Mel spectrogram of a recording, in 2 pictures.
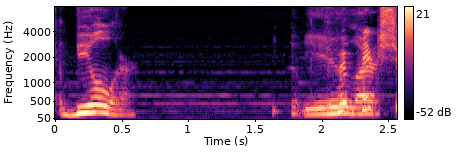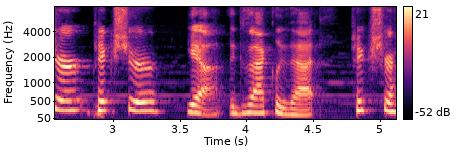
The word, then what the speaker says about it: Bueller: Yeah, but if you don't put it over there, it's Buller, right? You would pronounce it Buller without the.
